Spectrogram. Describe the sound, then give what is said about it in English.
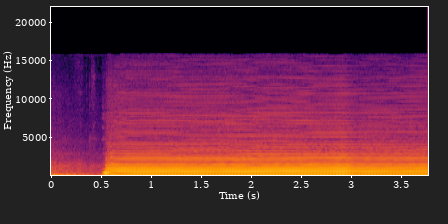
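A riverboat whistle on the Kanawha River blows one long, steady, loud blast, a low harmonic-rich tone starting abruptly after a brief moment of background rumble and holding without a break to the end. “If you want the whistle, I'll blow the whistle.”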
